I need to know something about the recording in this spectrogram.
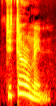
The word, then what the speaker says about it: determine: Pengucapannya adalah determine. Determine. Untuk British biasanya R-nya itu sangat tidak terdengar, sedangkan untuk American English kadang R-nya terdengar sedikit.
